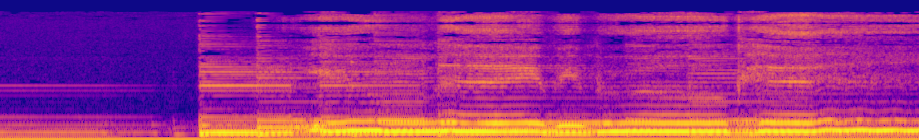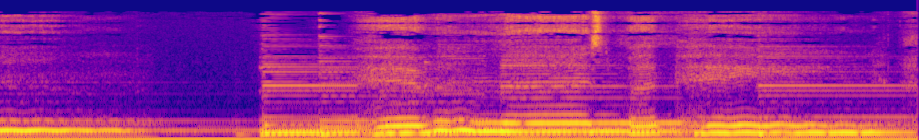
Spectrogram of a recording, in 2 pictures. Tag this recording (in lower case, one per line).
music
